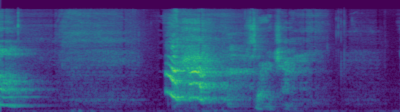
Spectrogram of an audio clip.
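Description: A man's voice crying out and gasping: a falling cry, a quiet breathy pause, then a sudden loud falling cry about one and a half seconds in and a shorter one after it, with the name "John" spoken.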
